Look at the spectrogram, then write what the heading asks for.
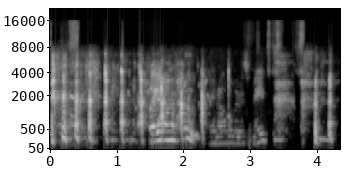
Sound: laughs

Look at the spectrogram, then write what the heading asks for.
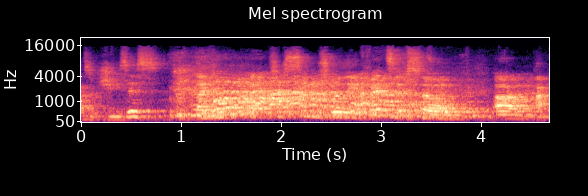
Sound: laughter

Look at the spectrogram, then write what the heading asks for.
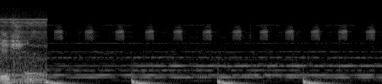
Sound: frog calling

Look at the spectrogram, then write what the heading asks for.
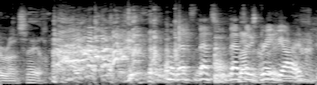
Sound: laughs

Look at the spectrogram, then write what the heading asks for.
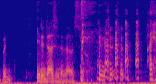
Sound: laughter

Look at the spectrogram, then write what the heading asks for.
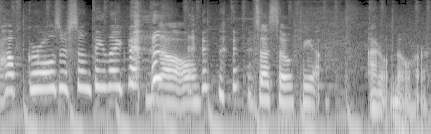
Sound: chuckling

